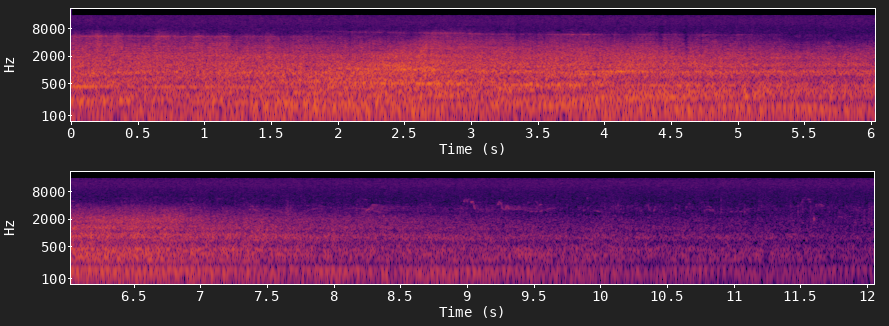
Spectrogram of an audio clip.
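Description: Passenger train running across a stone viaduct: a steady rolling noise with a faint whine, loud at first and then fading away over the last six seconds or so.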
